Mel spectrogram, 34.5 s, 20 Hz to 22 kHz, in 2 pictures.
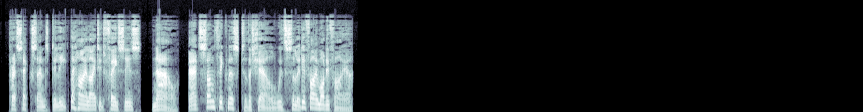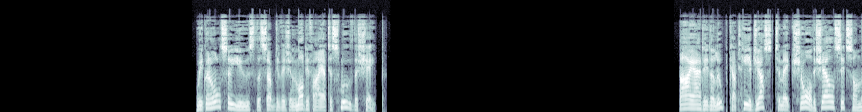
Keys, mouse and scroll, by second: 1.4 x, 2.5-3.8 middle drag, 5.2 Tab, 5.8-6.4 middle drag, 6.5 scroll up 1, 7.2-7.8 middle drag, 8.4-11.4 drag, 12.7-13.0 shift+middle drag, 13.1-14.7 scroll up 3, 14.7-20.6 drag, 14.7-15.3 scroll up 1, 20.8 click, 21.9-25.1 drag, 26.1-27.4 middle drag, 29.2 Tab, 30.7 ctrl+r.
